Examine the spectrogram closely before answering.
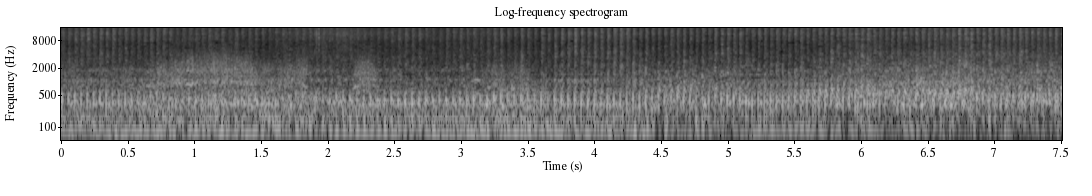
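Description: An engine running steadily at an even speed, close to the microphone.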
